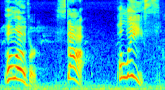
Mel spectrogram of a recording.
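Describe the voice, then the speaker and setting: Woman doing a yelling frantic sheriff. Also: sing-song, slow pace, full character voice. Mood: alarmed. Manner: loud high yelling. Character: frantic shouting small-town sheriff, man.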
